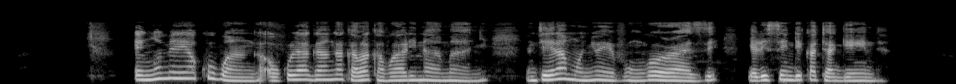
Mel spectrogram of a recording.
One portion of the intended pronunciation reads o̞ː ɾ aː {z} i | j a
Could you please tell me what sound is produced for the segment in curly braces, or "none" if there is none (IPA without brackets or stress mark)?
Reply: z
